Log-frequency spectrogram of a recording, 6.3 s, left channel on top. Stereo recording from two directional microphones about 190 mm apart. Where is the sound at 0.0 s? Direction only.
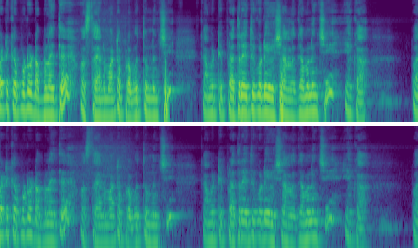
35° left (ahead or behind).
